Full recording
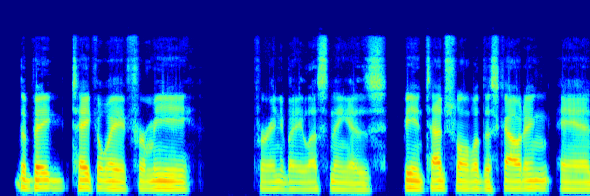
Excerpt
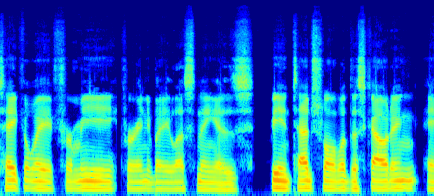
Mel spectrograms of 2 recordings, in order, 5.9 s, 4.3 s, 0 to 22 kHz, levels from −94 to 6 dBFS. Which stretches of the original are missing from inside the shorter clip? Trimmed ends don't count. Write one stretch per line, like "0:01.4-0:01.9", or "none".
0:01.9-0:02.5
